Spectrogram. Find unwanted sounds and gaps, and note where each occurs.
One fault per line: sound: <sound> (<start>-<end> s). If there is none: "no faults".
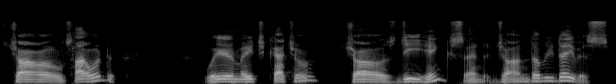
no faults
